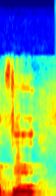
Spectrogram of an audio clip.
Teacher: व का उच्चारण करते समय दांत और ओठ या ओष्ठ्य दोनों का प्रयोग किया जा रहा है। इसलिए ये दंत और ओष्ठ्य यानी दोनों को मिलाकर के दंतोष्ठ्य ध्वनि हो जाती है।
